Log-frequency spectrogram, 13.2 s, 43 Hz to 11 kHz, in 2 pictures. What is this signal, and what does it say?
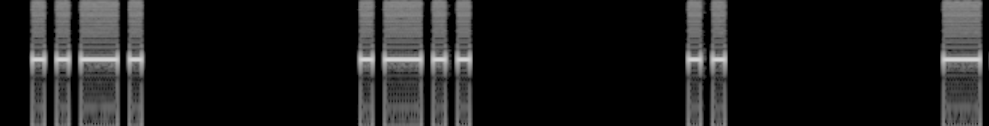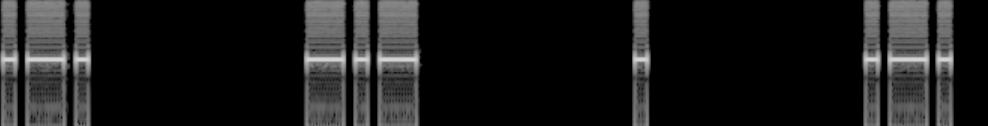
Morse code, heard as a keyed tone, about 15 wpm, spaced as for 5 wpm, 800 Hz. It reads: FLICKER
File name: FL Runs / FL Runs mp3s / FL Runs @5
